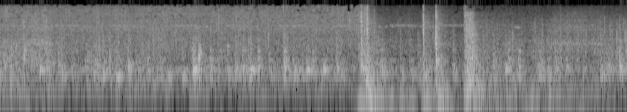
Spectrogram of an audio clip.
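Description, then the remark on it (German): A bolt scrapes across an old, weathered wooden door and clacks into place with a few sharp knocks, over a steady patter of rain. “Tu mir den Gefallen und leg den Riegel vor die Tür.”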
